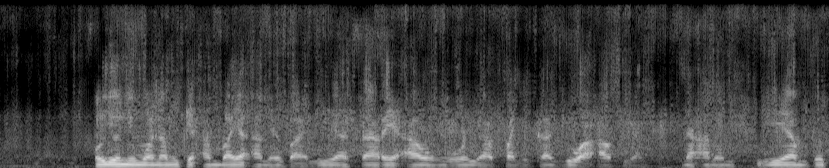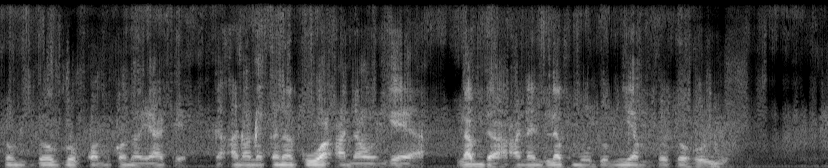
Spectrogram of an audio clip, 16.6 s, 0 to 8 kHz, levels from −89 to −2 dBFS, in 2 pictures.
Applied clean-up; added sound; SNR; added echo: neural mask model Resemble Enhance denoiser.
